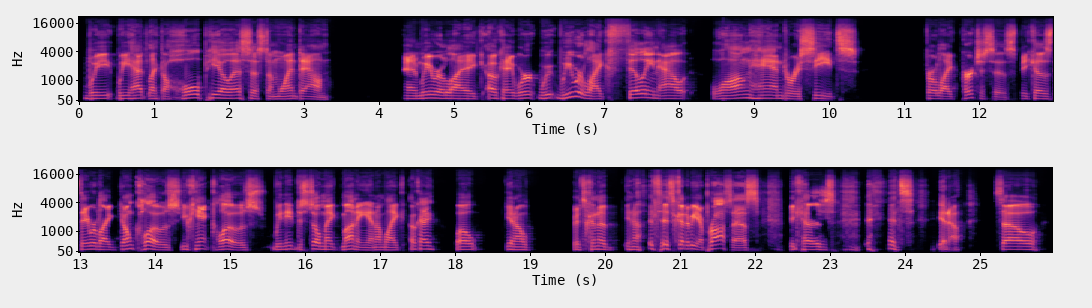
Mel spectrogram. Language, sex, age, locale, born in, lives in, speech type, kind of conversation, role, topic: English, male, 40-44, en-US, United States, United States, conversation, podcast, guest, In what ways has technology reshaped our daily lives and interactions?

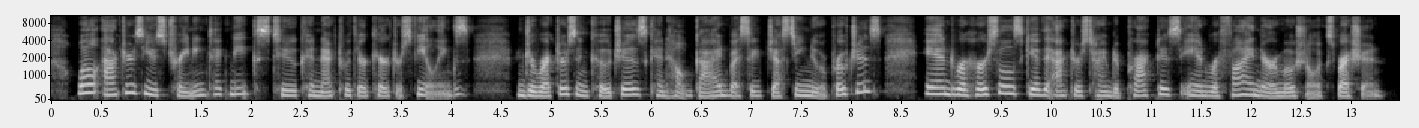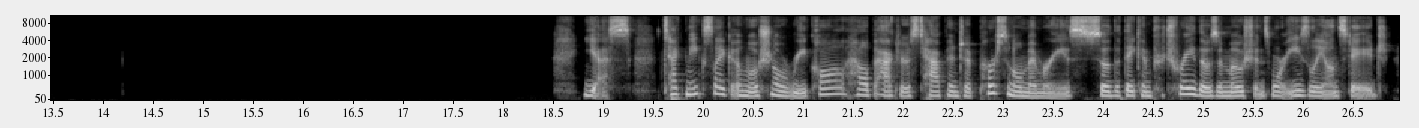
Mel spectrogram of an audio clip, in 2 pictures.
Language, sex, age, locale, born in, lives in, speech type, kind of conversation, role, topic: English, female, 35-39, en-US, United States, United States, read, expert-assistant, expert, How does theater contribute to emotional expression?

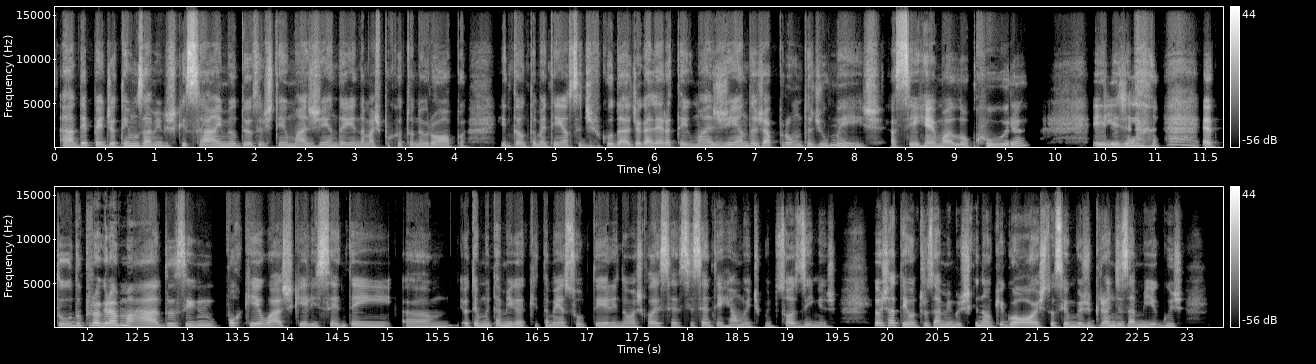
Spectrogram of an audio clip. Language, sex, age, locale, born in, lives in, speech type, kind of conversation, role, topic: Portuguese, female, 30-34, pt-BR, Brazil, Spain, conversation, advice, user, Como lidar com a culpa por passar tempo em lazer em casa?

